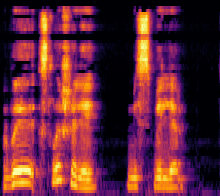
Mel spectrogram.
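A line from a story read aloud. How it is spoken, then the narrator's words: Quiet question. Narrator (Russian): тихо спросил Андерс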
